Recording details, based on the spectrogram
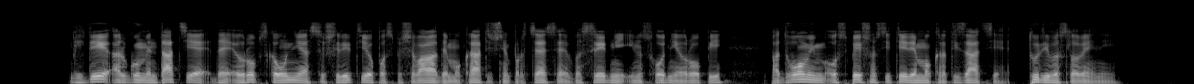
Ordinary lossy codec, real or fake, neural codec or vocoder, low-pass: none; real; none; 7.2 kHz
